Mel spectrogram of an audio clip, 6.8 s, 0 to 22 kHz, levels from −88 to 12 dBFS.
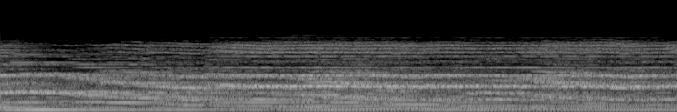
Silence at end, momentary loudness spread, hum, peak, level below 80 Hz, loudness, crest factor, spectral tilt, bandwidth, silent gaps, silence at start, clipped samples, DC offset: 0 s; 4 LU; none; -12 dBFS; -44 dBFS; -26 LUFS; 16 dB; -4 dB/octave; 5.8 kHz; none; 0 s; under 0.1%; under 0.1%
